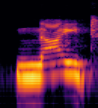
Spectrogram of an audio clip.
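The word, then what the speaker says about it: knight: कहा है, देखो नाइफ है बेटा, no, knee, नाइट, नाइट is title, नाइटहुड कोई व्यक्ति को दिया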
